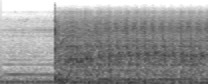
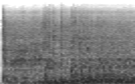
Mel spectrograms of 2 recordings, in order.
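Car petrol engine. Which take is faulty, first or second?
first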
